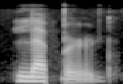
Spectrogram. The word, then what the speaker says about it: leopard: coming up after leopard it looks like Leo but we don't pronounce it that way it's just leopard pet peeve we don't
